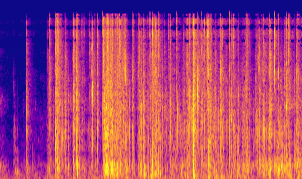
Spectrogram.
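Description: Plastic blind bag crinkling as it is opened and a plush toy is pulled out of it. The crackling starts about a second in and goes on densely after that.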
